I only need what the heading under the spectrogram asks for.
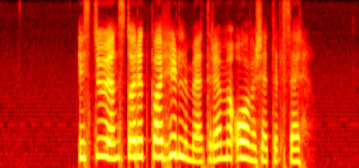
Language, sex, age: Norwegian, female, 26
